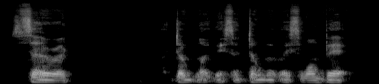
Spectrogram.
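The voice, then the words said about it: Character voice with shifting accent. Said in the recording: “His ever-changing accent.”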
